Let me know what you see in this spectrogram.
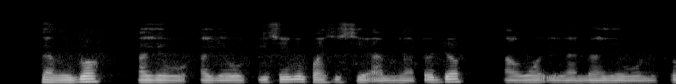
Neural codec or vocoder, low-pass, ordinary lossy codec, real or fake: codec, 16 kHz, 6 kbps, DAC; none; none; fake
